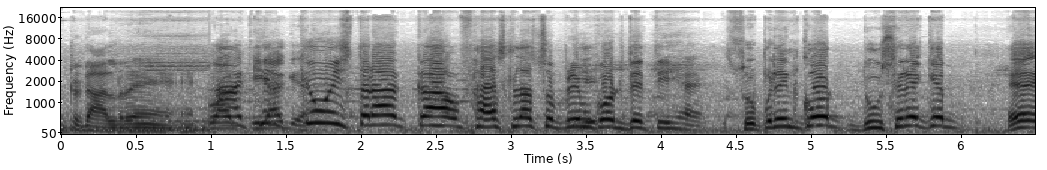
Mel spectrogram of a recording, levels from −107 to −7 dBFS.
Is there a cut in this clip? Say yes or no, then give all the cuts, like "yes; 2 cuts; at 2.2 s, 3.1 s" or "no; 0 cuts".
yes; 1 cut; at 1.0 s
